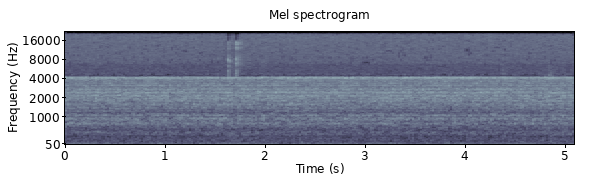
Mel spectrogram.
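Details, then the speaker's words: Philco Model 24T five-tube radio noise test via SDR near 912 kHz, quiet band between interference peaks, before the motor starts: flat, steady hiss with no pulses or hum; background hiss, suspected atmospheric, not confirmed. "We hear a hiss. Now, that hiss is coming from this line. That sounds to me like atmospheric hiss, but I can't be sure what that really is."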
